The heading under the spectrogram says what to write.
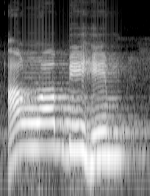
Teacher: idgham nun kepada ra, ar-rabbihim, dan ra-nya dalam keadaan tafkhim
